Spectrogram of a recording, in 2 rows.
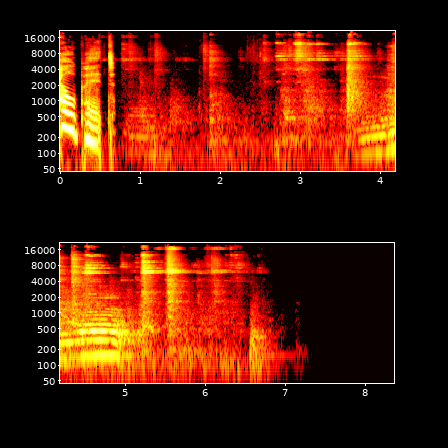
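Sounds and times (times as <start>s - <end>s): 
speech: 0.0s - 0.8s, 4.4s - 5.4s
cow mooing: 3.8s - 5.1s.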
